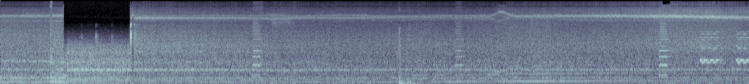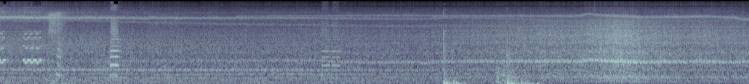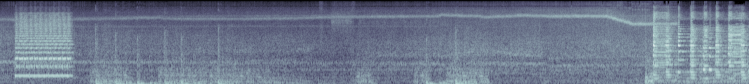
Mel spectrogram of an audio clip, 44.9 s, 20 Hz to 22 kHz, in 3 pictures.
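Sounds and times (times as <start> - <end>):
road traffic engines: 0.0 - 44.9
loud horn blast: 4.9 - 5.6, 13.2 - 16.4, 21.4 - 21.9, 30.2 - 31.5, 42.9 - 44.9
short horn toots: 42.9 - 44.9.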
